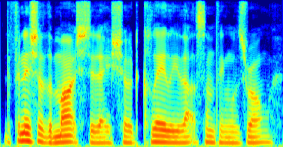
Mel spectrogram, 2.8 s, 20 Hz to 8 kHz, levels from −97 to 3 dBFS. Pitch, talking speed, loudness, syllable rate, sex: 120 Hz, 275 wpm, -18 LUFS, 6.7 syllables/s, male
